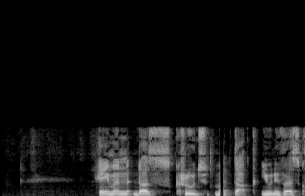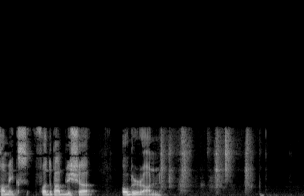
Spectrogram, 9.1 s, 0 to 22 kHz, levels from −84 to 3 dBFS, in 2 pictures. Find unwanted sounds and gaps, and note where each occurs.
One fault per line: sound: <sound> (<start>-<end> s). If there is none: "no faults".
sound: dropout (3.3-3.3 s)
